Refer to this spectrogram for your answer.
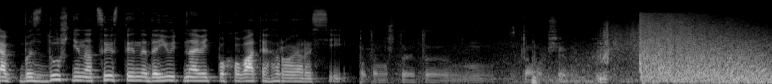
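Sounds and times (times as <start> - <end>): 
speech: 0.0 - 7.7
incoming artillery shell explosion: 5.1 - 7.7.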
